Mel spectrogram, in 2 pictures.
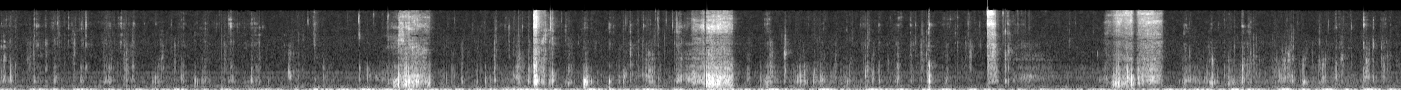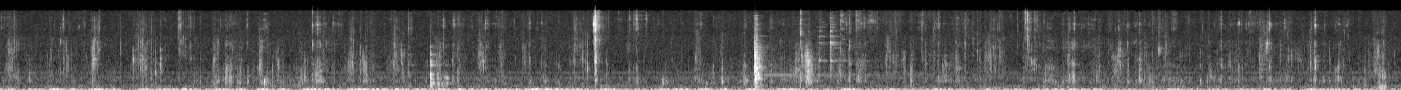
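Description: Close-miked chewing and wet mouth sounds of a person eating glass noodles and seafood in a rosé sauce, with a steady run of small clicks and a few louder, longer bursts in the first twelve seconds.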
